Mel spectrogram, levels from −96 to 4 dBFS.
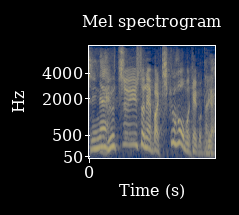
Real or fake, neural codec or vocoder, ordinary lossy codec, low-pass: real; none; none; none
